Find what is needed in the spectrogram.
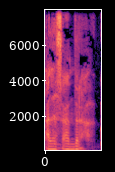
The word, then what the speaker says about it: Alessandra: Everybody pronounces my name wrong because there's no real right way to say my name fully unless you have an Italian accent. You're like Alessandra. That's the only way.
